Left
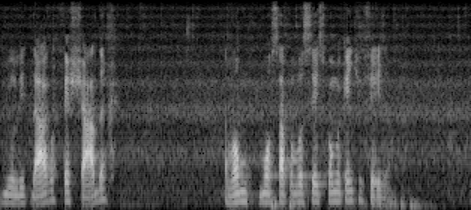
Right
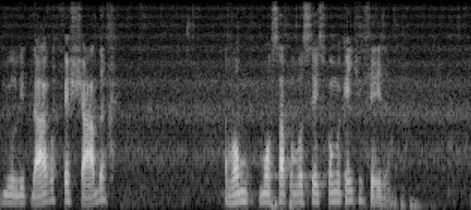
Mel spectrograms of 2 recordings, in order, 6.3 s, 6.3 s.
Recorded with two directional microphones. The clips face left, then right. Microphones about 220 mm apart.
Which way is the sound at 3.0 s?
15° right (ahead or behind).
